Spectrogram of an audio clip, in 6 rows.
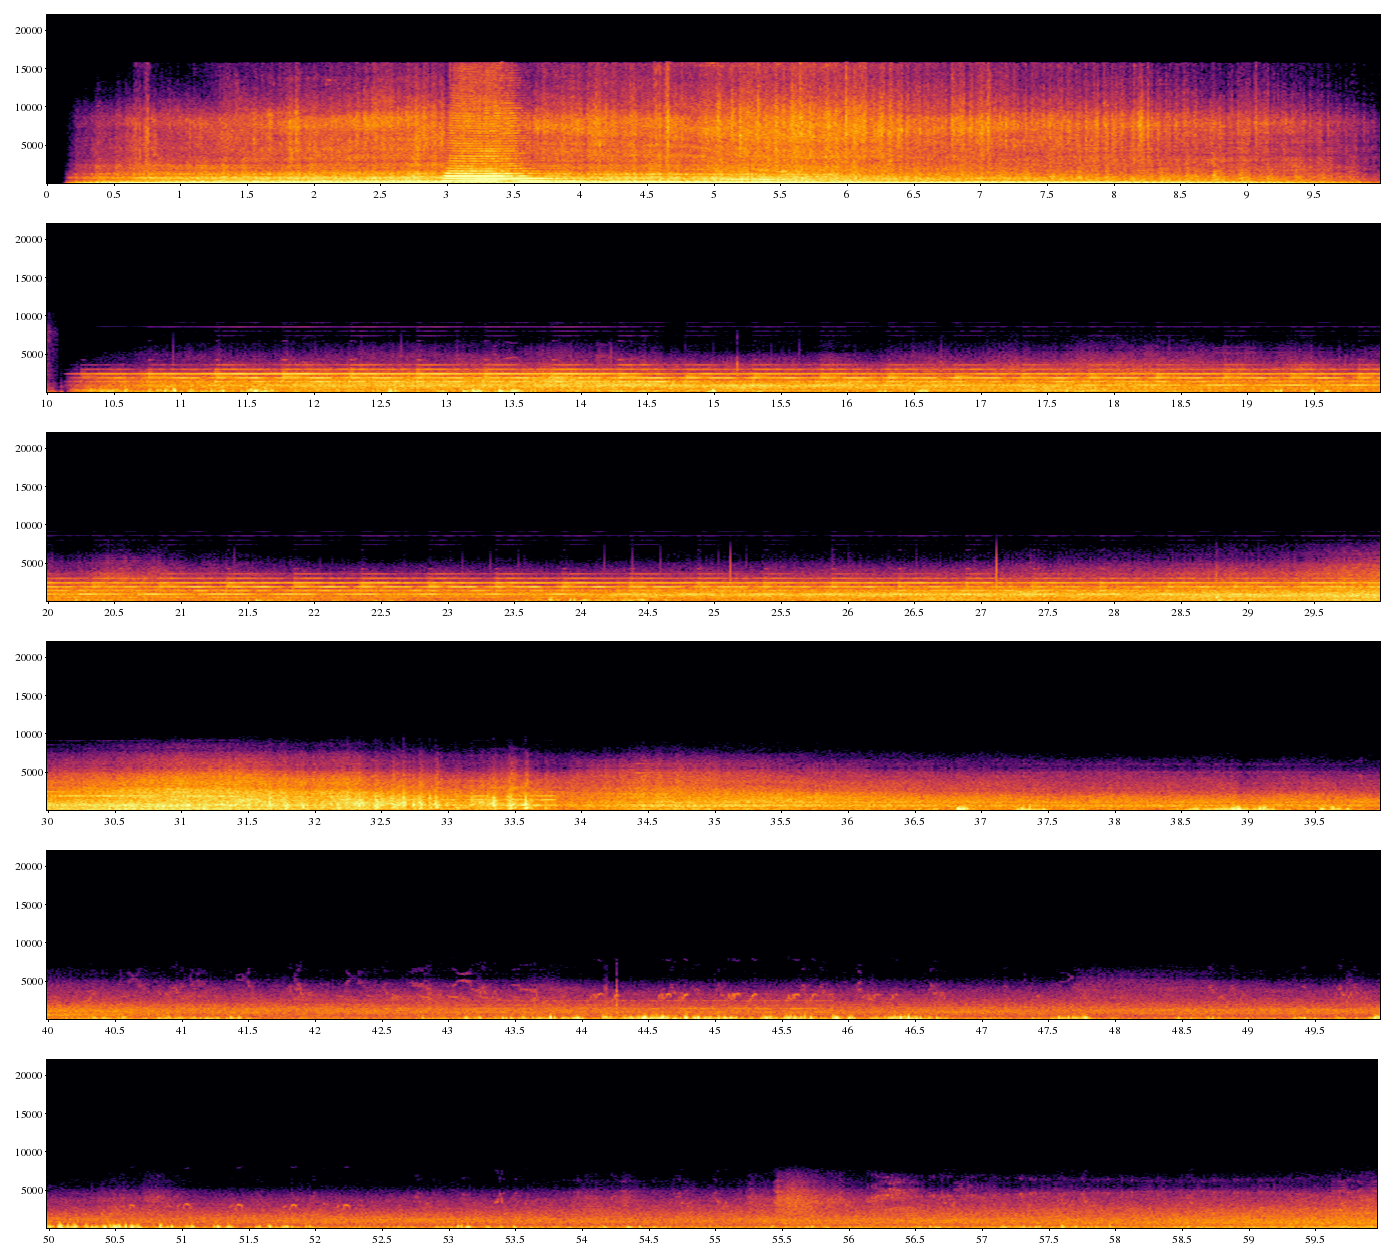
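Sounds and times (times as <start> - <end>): train rumbling: 0.1 - 59.9
approaching train whine: 0.2 - 40.8
train horn toot: 2.7 - 5.9.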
